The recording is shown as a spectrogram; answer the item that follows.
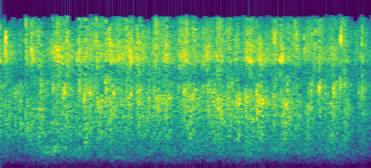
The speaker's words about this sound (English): Now, in case, yes, give the Lord a hand clap, please.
